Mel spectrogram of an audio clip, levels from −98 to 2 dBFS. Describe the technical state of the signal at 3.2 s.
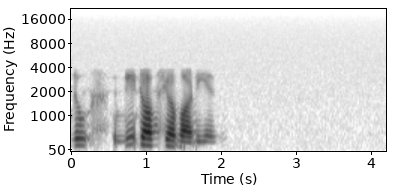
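At 3.2 s there is a steady USB whine. It runs through the whole clip, not just this moment. The tone sits at 1 kHz, about 35 dB below the signal. It fits current drawn in 1 ms frames on a USB bus, leaking into the audio through power or ground. The result is a thin, fixed-pitch whistle. The smooth fade-out ended at 2.09 s, so the level is lowered here.

The speech also carries heavy Codec 2 vocoder damage, again across the whole clip. The sound points to a rate of about 2.4 kbit/s. This codec keeps only pitch, voicing, energy and a rough spectral outline. The decoder rebuilds the voice from sine waves, and the original waveform is lost. The speech sounds robotic and buzzy. The band runs from 300 Hz to 3.7 kHz, with nothing above 3.7 kHz.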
